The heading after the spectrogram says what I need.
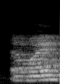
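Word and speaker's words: amine: तो इसका नाम क्या है, अमोनियम डाई एमाइन बोल दो या एमीन बोल दो, जो मन करे वो बोल दो, लेकिन स्पेलिंग सही लिख दो बोलने से, ठीक है।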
